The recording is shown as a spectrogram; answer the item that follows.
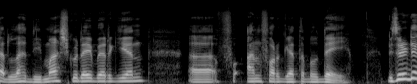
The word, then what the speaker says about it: Dimash Kudaibergen: Ya ini tulisannya bahasa Rusia tapi dibacanya adalah Dimas Kudaibergen Unforgettable Day.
